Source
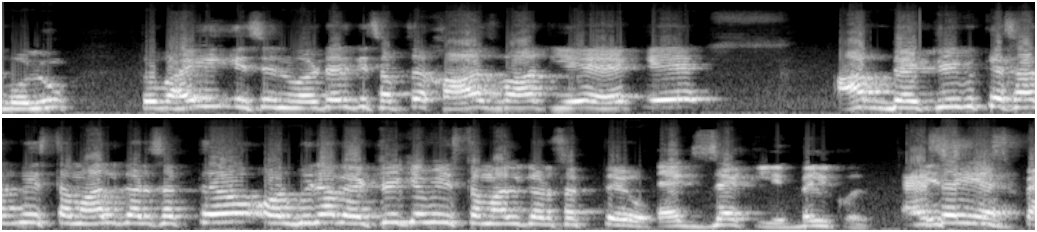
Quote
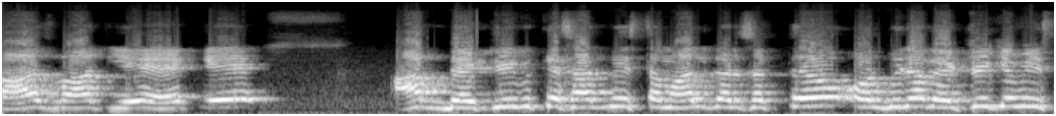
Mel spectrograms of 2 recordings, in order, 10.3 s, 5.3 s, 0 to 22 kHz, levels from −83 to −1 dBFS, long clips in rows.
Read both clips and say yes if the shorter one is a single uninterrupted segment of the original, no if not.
yes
